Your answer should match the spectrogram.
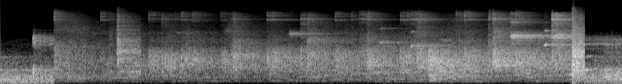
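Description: Table tennis rally: the ball clicking off the rackets and the table in quick succession, a few hits a second, ending with a sharper hit.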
